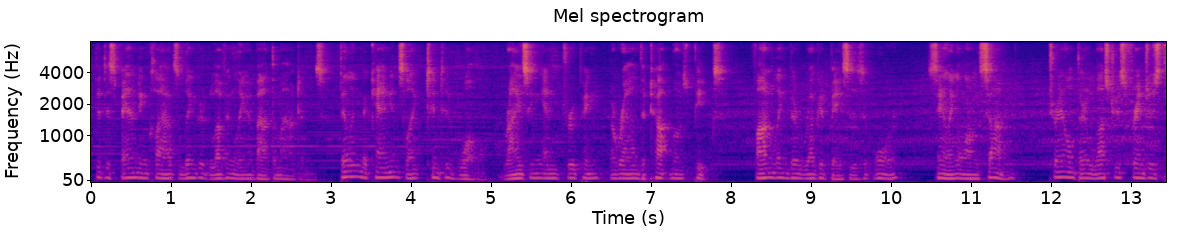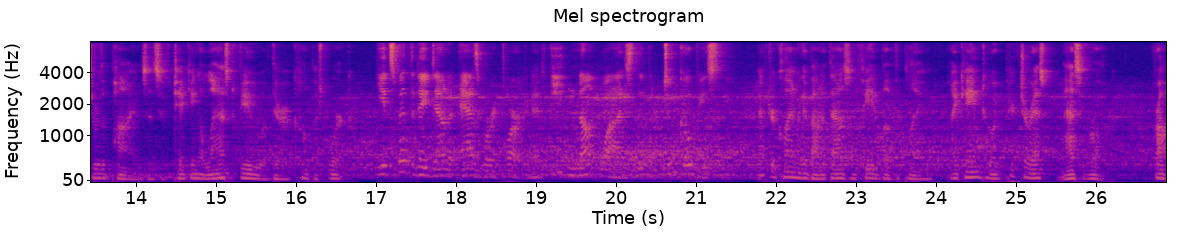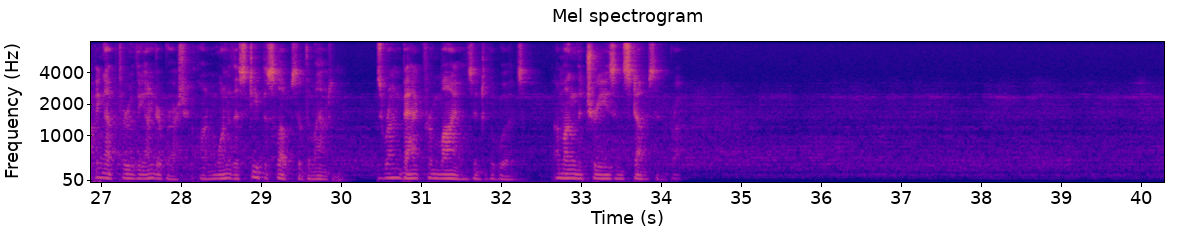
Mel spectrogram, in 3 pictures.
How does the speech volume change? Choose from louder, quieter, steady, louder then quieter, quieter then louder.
steady.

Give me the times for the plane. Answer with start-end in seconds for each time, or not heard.
0.0-40.2.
